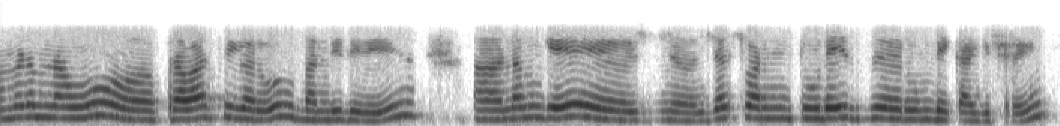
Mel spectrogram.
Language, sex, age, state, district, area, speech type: Kannada, female, 30-45, Karnataka, Belgaum, rural, conversation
